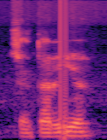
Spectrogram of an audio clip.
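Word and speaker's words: Santería: Sanththeria as well. Santharia. That's how you say it.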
